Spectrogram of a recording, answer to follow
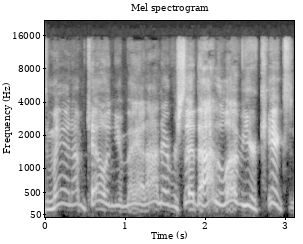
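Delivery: very high, pleading denial; hammed-up scared squeal. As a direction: whimper out the excuse. Tim's frightened denial, high voice.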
